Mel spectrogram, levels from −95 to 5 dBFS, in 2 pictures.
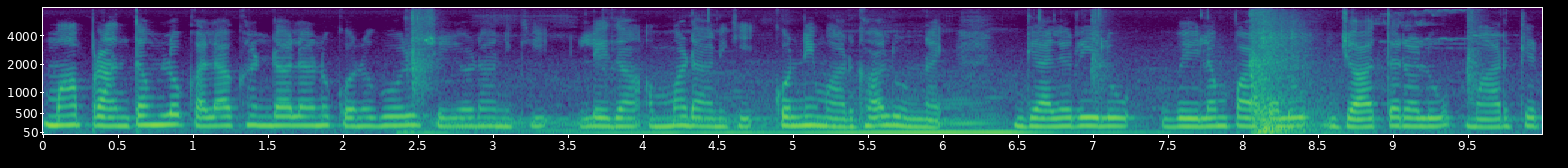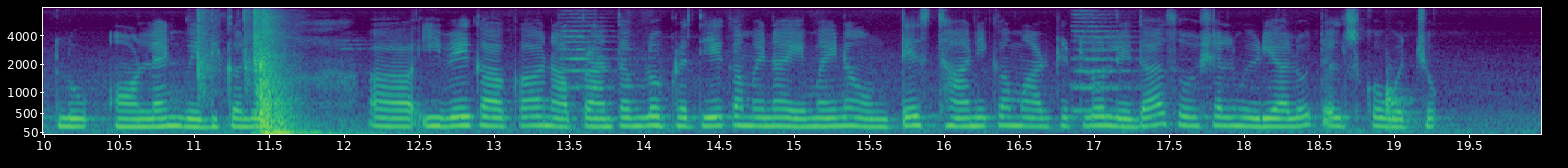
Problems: background sounds at intervals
